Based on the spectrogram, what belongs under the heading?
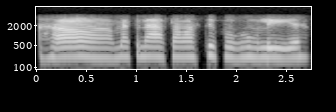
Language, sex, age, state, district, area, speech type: Maithili, female, 30-45, Bihar, Samastipur, urban, conversation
